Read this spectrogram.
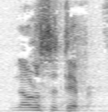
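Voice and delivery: normal talking voice

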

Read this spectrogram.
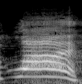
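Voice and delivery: high, loud shouted why; retold shout. Biker shouting at the preacher, high and loud. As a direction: fling the single word out.

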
